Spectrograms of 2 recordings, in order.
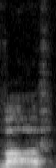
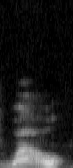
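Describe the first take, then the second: First: The name begins with a v sound. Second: The name begins with a w sound. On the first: This is the modern pronunciation. "Most modern Hebrew pronunciation uh, goes with Vav" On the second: This is the older historical pronunciation. "formerly pronounced wow, historically in Hebrew ... they pronounce it as a w sound"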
